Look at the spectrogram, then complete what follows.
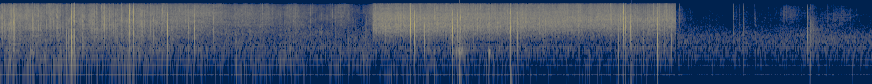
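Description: Pork skewers sizzling on a steel mesh grill grate over a wood fire, with sharp pops and crackles. The sizzle fades, comes back suddenly about three and a half seconds in, and cuts off abruptly near the end, leaving only faint clicks.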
